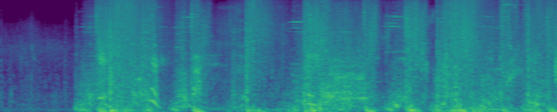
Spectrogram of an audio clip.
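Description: Blades slash and strike monsters in rapid bursts of combat.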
